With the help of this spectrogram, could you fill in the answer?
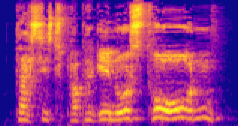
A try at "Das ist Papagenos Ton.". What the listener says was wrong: And if I were you, I'd get a bit more meh, meh, meh into that. A bit more frontal. Das ist Papagenos Ton. I would oh as much as you can. I think in German repertoire, guys, it's really important to do these nice closed O's.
